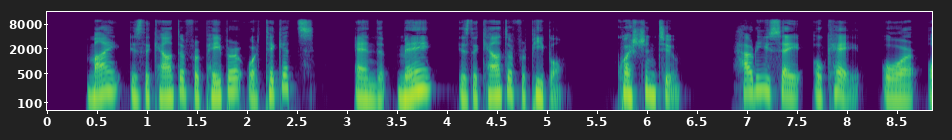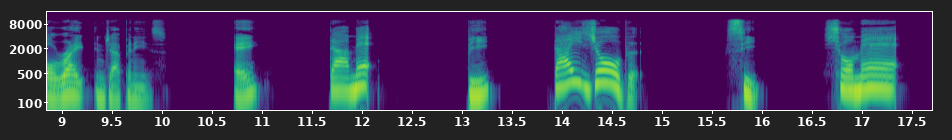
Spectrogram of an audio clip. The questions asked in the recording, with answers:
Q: How do you say okay or all right in Japanese?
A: B. 大丈夫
